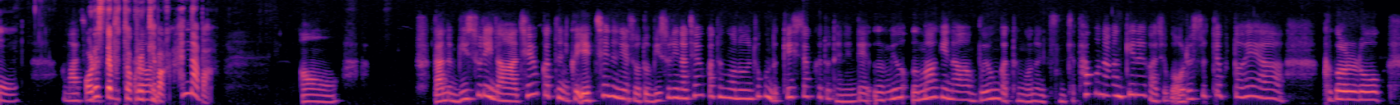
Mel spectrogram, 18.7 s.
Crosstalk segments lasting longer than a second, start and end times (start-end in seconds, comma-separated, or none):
none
